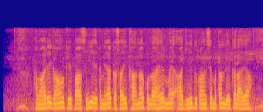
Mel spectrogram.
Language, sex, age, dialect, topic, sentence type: Hindi, male, 18-24, Awadhi Bundeli, agriculture, statement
